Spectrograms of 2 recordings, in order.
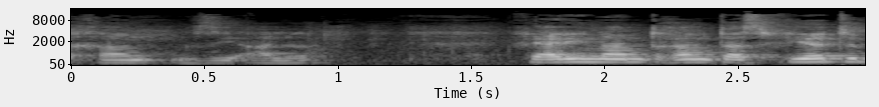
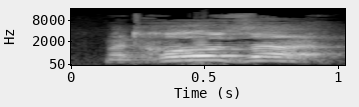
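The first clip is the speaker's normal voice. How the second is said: very loud, high-pitched shout; bellowed summons; landlord's yell; 7 semitones higher, 13 dB louder than usual. A narrator's reading. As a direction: yell it at a drunk customer. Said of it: "schrie ihn der Wirt an".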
